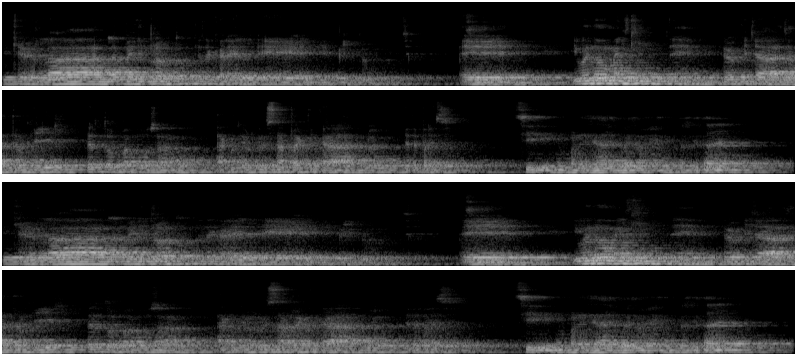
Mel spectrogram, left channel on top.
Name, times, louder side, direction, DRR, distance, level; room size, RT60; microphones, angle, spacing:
voice 1, 0.1-3.7 4.6-5.0 5.7-8.5 8.8-12.4, equal, 50° left, -3 dB, 0.7 m, -29 dB
voice 2, 4.6-5.0 13.1-15.1, equal, ahead, -6 dB, 0.3 m, -30 dB
4.3 x 2.3 x 3.8 m, 2.3 s
head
